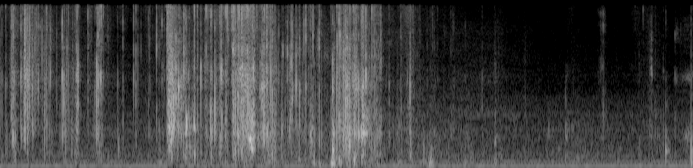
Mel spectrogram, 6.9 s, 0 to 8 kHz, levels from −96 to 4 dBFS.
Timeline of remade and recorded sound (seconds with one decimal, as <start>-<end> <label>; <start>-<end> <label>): 0.0-6.9 recorded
